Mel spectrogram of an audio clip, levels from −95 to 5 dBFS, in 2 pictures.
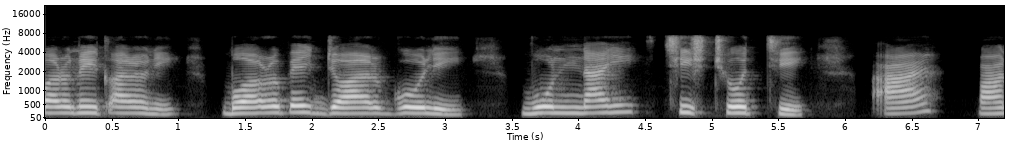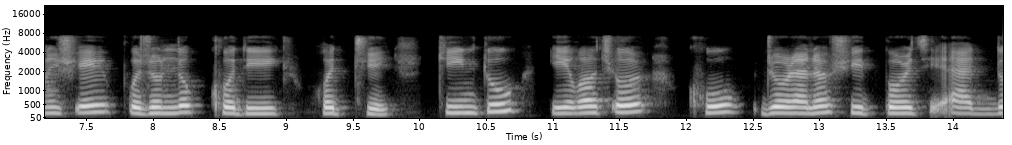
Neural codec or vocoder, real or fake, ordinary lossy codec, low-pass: autoencoder, 22.05 kHz, a latent of 192 numbers a frame, VITS, trained on one speaker; fake; none; 7.2 kHz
